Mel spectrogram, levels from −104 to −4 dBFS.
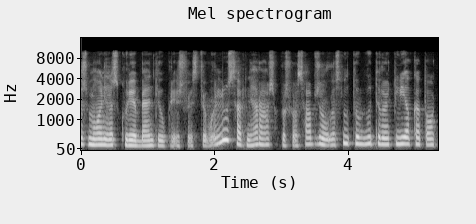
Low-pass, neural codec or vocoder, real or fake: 9.9 kHz; autoencoder, 22.05 kHz, a latent of 192 numbers a frame, VITS, trained on one speaker; fake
